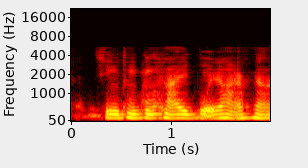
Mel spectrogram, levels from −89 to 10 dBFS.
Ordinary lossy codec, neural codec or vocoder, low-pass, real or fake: none; codec, 16 kHz, 1 kbps, FunCodec, trained on Chinese and English, 50 frames a second; 5.4 kHz; fake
